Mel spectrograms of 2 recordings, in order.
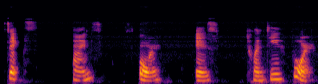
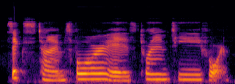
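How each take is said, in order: First: It is said at a slow, normal pace. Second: It is said a little faster.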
